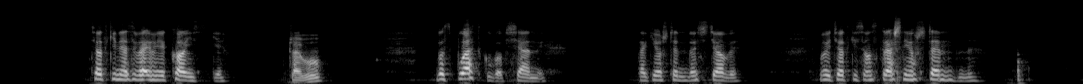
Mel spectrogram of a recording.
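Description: A woman talks lightly at close range.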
